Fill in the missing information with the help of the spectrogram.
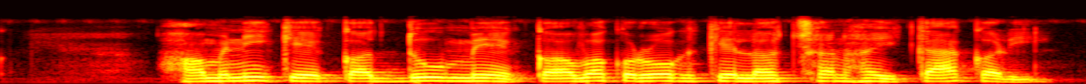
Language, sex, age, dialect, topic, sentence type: Magahi, male, 18-24, Western, agriculture, question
